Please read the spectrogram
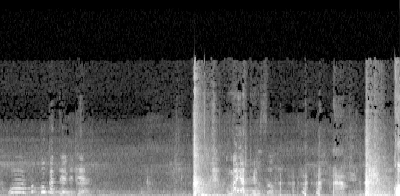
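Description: A person jumping on a suspension footbridge's deck: one loud thud about four seconds in, followed by several lighter knocks, as the bridge is bounced hard enough to draw a warning that the cable will break.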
